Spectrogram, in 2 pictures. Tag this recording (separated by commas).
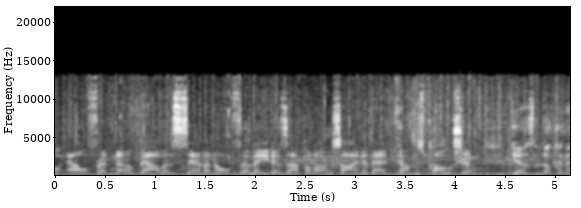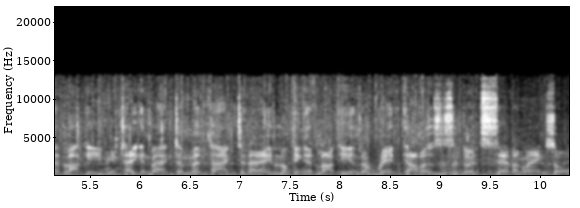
Speech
